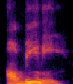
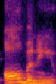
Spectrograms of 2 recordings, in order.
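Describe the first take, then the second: First: The name is said the local Southern way. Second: The name is said the usual general way. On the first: This is how locals in the region say it. "We call it" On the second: This is how most people say it. "what people would say"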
